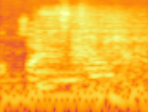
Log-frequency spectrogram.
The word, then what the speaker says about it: Django: Jungle, la D è muta. – What's your name? – Django. The D is silent.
